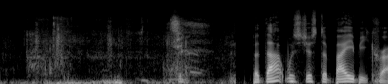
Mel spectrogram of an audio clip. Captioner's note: laughing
